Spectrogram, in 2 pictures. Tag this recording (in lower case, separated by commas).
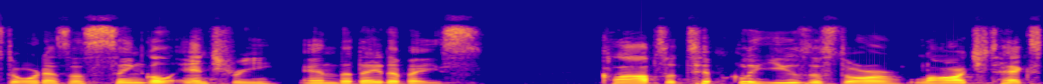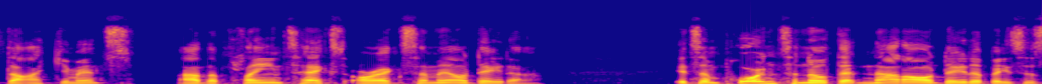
speech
